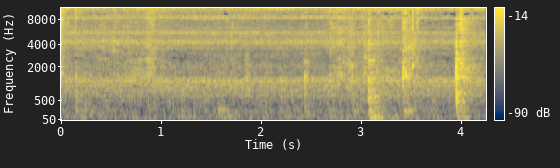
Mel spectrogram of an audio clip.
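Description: Quiet stirring of a curry with a plastic spatula in a stainless steel pot, with a few soft knocks of the spatula near the end.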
